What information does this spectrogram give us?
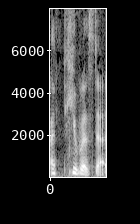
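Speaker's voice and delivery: ordinary delivery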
